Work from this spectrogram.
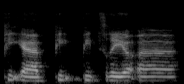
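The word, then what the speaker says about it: פטרייה: Oh, mitria is an umbrella, and pitria. Yeah, like patriot.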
